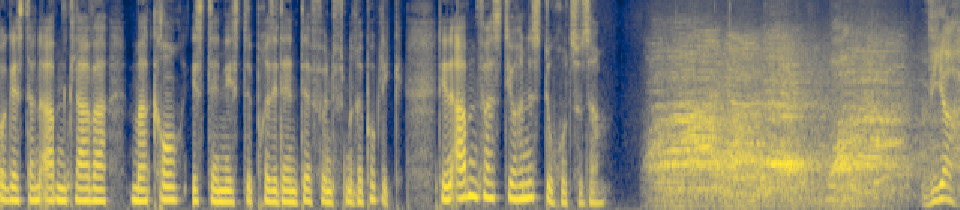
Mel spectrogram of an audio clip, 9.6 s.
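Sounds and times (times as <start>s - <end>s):
speech: 0.0s - 7.4s, 9.2s - 9.6s
crowd chanting a victory cheer on Macron's election night: 6.4s - 9.6s.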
